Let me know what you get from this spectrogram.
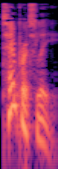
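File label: "temperately", British English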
